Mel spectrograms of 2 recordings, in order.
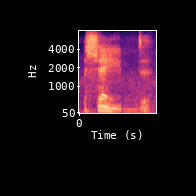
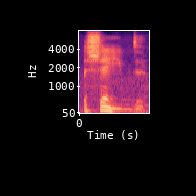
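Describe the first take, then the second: Both takes have the same delivery.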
